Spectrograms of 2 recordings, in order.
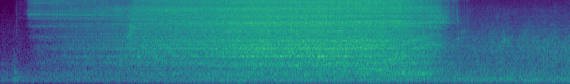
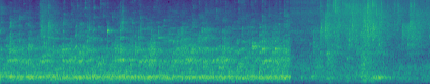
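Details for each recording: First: Water heater after draining and flushing sediment: drain valve closed, cold inlet fully opened, temperature relief valve open; loud hiss of rushing water and air builds then drops as the tank refills normally, air escaping. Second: Hot-water faucet after flushing and refilling a water heater; irregular gurgling and spitting about four bursts a second, then steadier flow as trapped air purges.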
